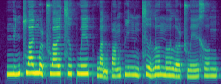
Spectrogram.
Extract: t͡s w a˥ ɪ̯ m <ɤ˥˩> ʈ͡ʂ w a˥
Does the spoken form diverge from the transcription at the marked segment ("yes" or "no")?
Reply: no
